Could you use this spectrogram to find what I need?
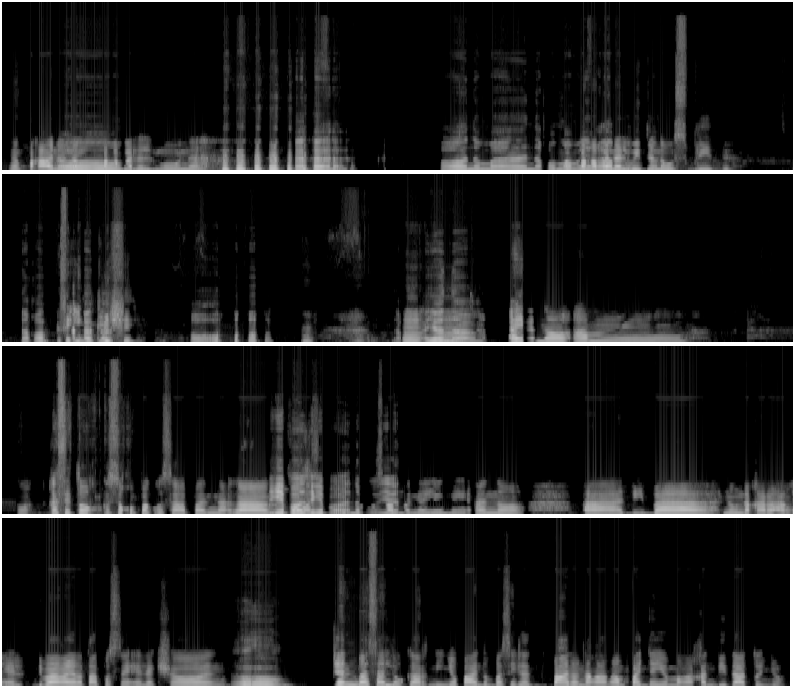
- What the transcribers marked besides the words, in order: static; chuckle; laugh; chuckle; lip smack; mechanical hum; drawn out: "um"; distorted speech
- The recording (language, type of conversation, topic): Filipino, unstructured, Ano ang masasabi mo sa mga pulitikong gumagamit ng takot para makuha ang boto ng mga tao?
